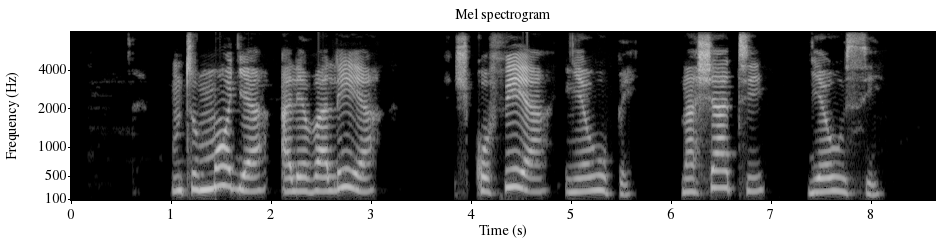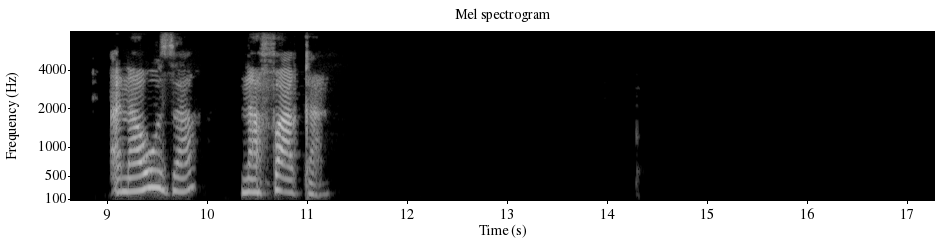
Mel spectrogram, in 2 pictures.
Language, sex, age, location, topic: Swahili, female, 36-49, Mombasa, agriculture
